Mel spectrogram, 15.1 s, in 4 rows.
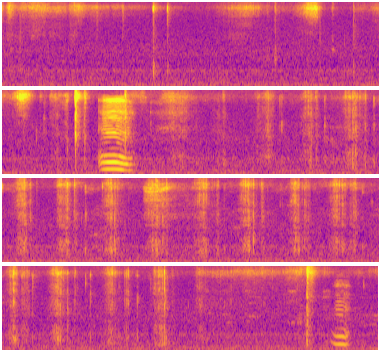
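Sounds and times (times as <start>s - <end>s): person chewing food: 6.0s - 13.4s.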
